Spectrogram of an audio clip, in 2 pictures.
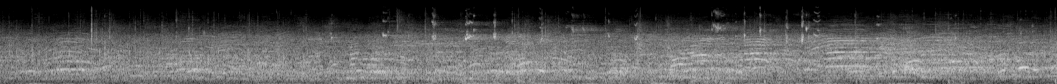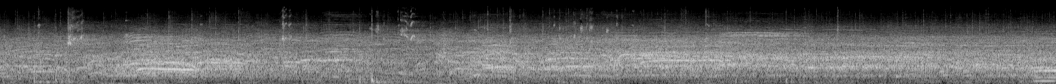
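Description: A crowd in a large echoing gym cheers and chatters.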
